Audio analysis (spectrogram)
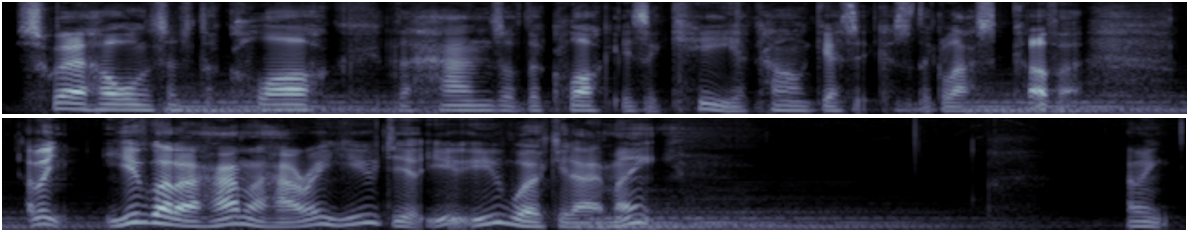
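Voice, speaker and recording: A man with a very deep, bassy voice, hosting casual let's-play commentary on a gaming headset mic, chatty and self-deprecating. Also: expressive, moderate pace, fairly bright tone. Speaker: gaming channel host. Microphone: gaming headset with adjustable boom mic. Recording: game music playing under voice. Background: game music and sounds.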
